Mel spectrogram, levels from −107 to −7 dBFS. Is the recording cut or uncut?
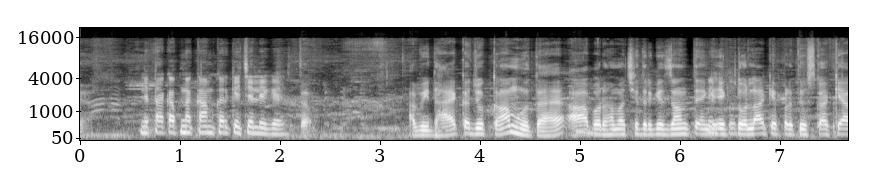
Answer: uncut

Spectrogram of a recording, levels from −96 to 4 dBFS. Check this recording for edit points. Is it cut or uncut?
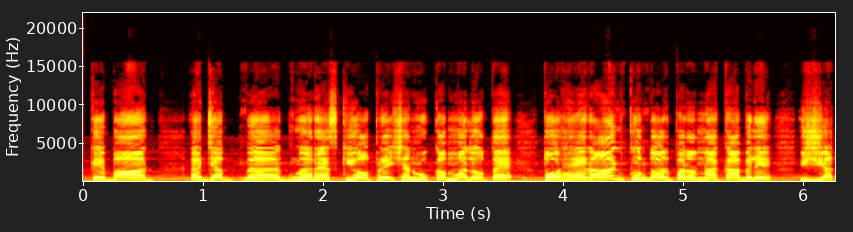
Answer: uncut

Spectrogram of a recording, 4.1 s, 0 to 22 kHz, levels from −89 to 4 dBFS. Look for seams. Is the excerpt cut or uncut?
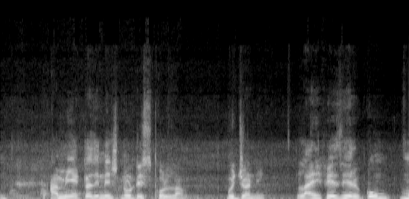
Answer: uncut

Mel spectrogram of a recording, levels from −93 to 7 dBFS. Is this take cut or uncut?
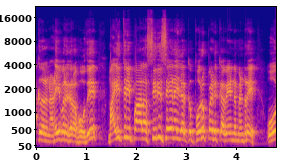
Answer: uncut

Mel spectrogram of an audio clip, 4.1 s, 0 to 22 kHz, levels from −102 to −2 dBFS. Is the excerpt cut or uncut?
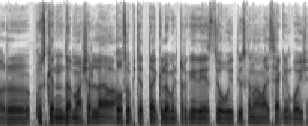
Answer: cut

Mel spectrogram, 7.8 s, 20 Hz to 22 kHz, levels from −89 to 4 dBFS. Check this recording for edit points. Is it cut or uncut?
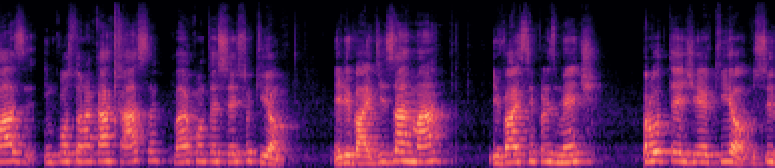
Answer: uncut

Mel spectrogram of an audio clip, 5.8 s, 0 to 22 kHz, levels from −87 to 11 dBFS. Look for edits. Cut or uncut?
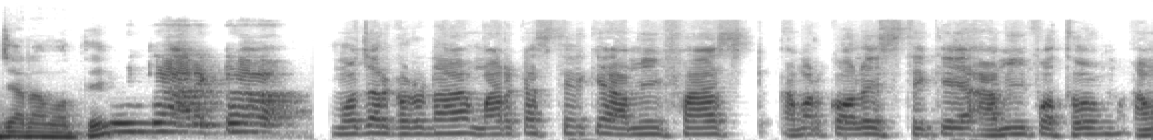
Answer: uncut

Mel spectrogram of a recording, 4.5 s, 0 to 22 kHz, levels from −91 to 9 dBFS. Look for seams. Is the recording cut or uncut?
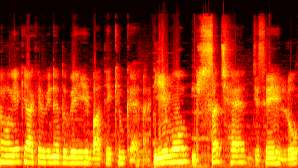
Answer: cut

